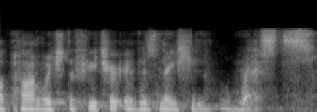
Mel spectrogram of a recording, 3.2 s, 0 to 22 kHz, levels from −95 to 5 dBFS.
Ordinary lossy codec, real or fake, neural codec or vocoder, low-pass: AAC, 32 kbps; fake; codec, 44.1 kHz, 3.4 kbps, Pupu-Codec; 7.2 kHz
